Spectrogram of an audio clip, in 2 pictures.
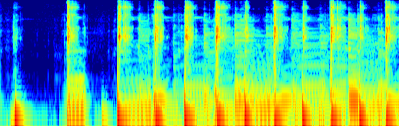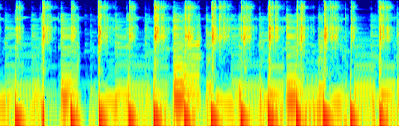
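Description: A guitar played along with a foot-stomped DIY Mississippi drum machine stomp box, which gives a low thud with a rattle about twice a second. The music starts about a second in, after a brief silence.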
